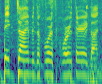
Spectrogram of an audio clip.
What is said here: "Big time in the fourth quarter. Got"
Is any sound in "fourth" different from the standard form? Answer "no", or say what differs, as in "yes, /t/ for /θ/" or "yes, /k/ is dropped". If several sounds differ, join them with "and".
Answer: no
